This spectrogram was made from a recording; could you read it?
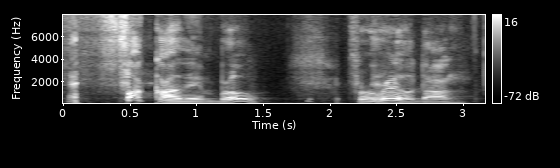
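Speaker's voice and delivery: hostile, aggressive delivery, slow with swooping pitch. Venting about people who put on a fake image online: aggressive. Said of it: "I'm saying it like that with an aggression".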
